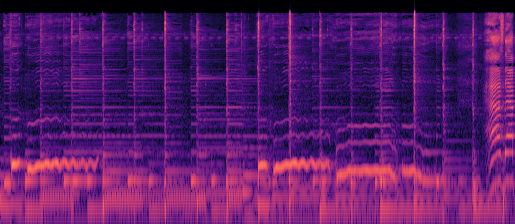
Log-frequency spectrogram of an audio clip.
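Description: Acoustic guitar strummed in a steady rhythm, with a man's voice holding long, wavering notes over it and no clear words.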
